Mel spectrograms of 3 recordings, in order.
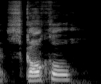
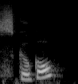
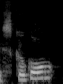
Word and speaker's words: Schuylkill: It's pretty close. So the like generally acceptable pronunciation is Skookle. – Oh. Oh, so close. Skookle. – Yeah, Schuylkill is acceptable. People who are from Schuylkill County say Skookle, or in the words of one of my dearly beloved friends from college, they'll just call it the Skook.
